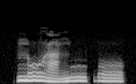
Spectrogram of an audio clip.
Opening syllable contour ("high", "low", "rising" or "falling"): high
